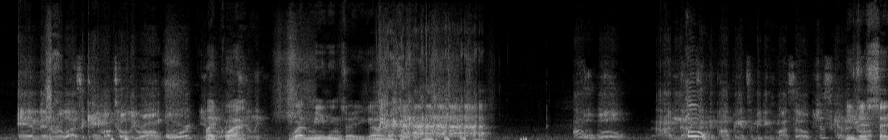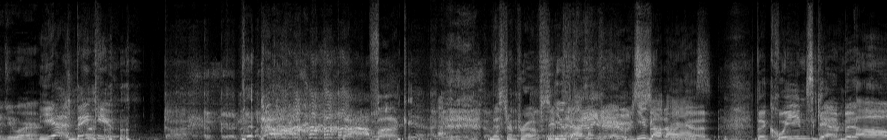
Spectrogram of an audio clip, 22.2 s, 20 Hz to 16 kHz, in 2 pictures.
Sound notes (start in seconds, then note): 13.9 laughs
